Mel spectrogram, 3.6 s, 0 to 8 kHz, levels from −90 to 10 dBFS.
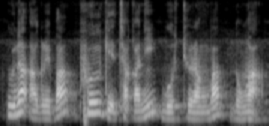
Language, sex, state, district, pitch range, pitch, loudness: Garo, male, Meghalaya, South Garo Hills, 120-190 Hz, 130 Hz, -18 LUFS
